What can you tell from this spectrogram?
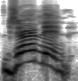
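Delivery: usual speaking voice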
